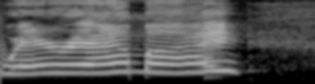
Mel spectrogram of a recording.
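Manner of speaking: play-acted crying voice, very high, sobbing. Retelling a man at a mirror screaming where he is, imitating someone crying. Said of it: "And he's crying".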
